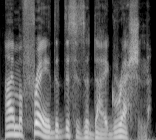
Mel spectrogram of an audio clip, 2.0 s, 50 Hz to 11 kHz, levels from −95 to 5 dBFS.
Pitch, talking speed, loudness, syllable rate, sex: 135 Hz, 245 wpm, -18 LUFS, 6.2 syllables/s, male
